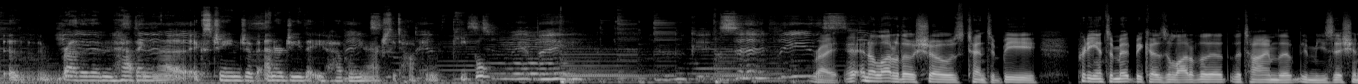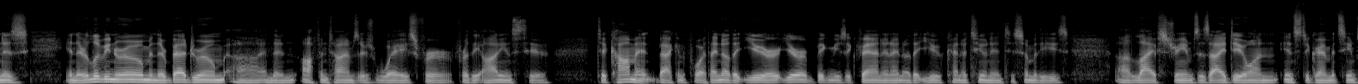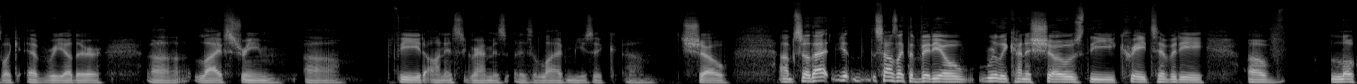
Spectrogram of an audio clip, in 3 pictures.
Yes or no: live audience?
no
